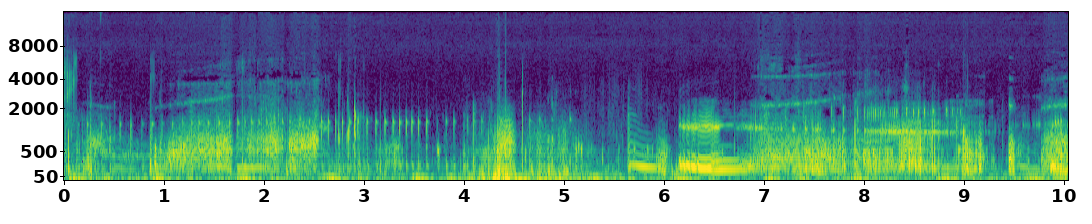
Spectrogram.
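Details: Stomach rumbling sound effect, stereo: low gurgling, bubbling rumbles with squelching tones.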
